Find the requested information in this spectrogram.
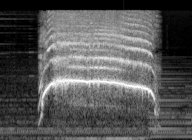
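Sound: person screaming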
